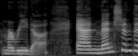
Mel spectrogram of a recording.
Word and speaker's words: Merida: as I expected you talked about the name of Merida not Merida and mentioned the name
